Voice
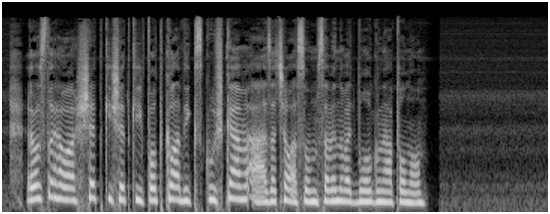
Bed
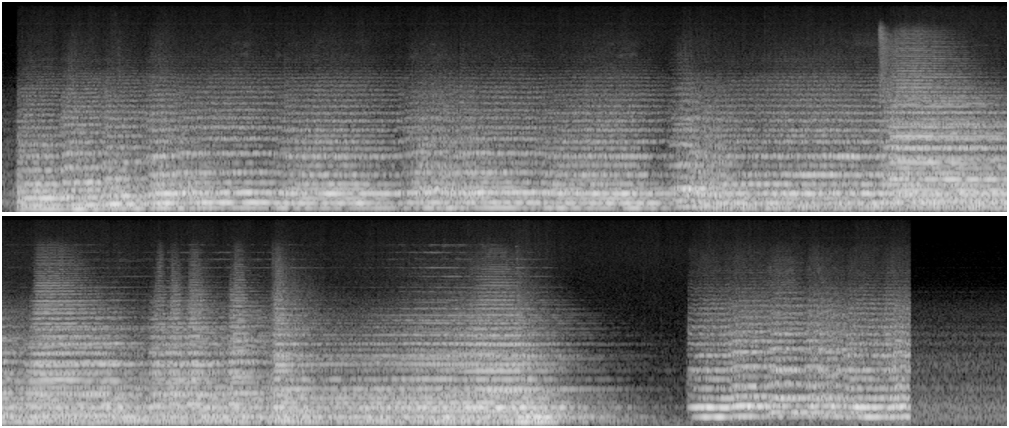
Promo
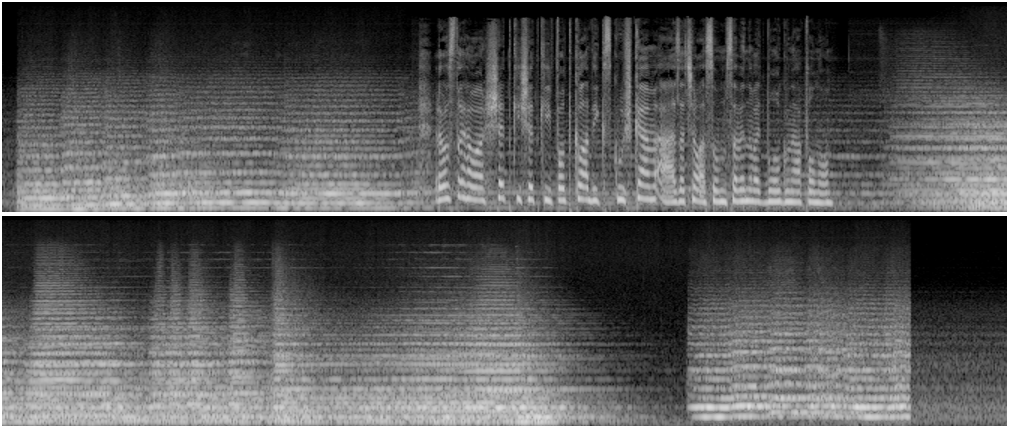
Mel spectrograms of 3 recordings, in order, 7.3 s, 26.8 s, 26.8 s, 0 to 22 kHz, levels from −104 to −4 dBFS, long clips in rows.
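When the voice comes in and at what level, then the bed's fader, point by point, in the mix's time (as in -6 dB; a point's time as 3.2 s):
5.45 s, -5.0 dB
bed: 5.33 s -6 dB
5.82 s -24 dB
11.86 s -24 dB
13.16 s -2.5 dB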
